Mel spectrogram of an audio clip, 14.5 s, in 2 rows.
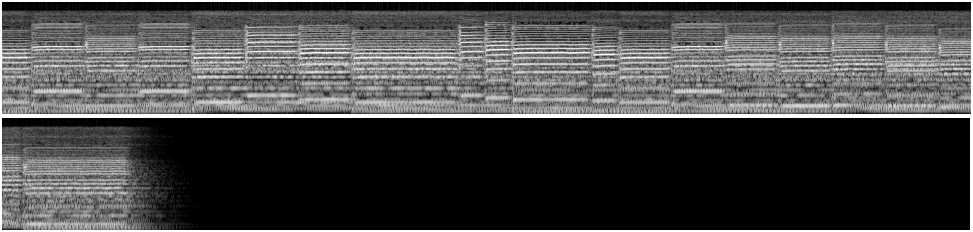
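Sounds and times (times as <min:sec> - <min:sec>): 
waltz music: 0:00.0 - 0:08.5.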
